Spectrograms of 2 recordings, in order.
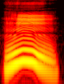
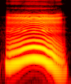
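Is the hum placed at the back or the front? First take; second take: back; front. First: The hum sits back in the throat. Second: The hum sits forward at the front. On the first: The speaker calls it wrong. "소리가 뒤에 붙으면 안 돼요" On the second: The speaker calls it right. "앞에 붙어야 돼요"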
